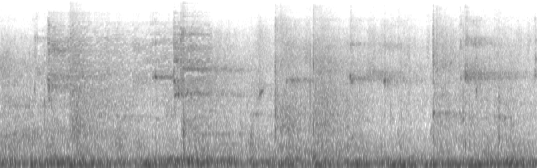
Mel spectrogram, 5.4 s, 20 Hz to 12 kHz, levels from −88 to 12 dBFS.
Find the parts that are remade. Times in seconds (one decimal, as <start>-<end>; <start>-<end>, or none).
1.0-3.9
